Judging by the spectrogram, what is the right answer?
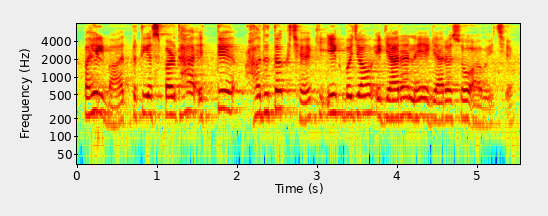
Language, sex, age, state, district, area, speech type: Maithili, female, 45-60, Bihar, Saharsa, urban, spontaneous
